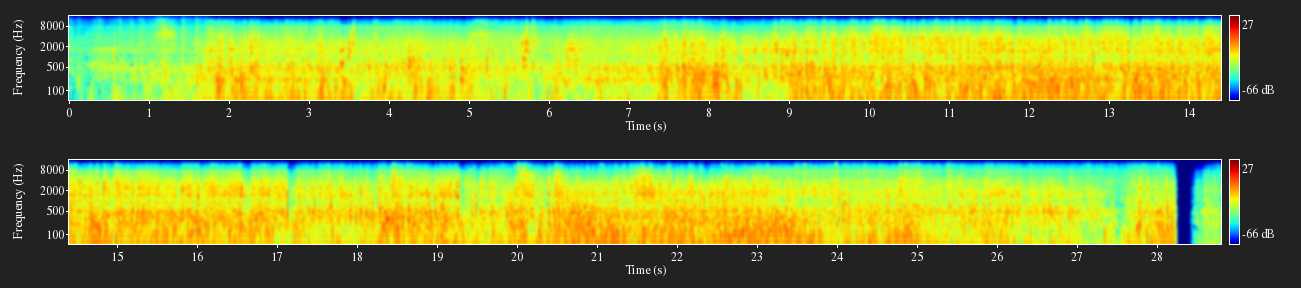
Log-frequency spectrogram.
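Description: Wind buffeting the microphone and the mountain bike's tyres and frame rumbling and rattling over a rough dirt trail at speed, building up about two seconds in and staying loud.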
